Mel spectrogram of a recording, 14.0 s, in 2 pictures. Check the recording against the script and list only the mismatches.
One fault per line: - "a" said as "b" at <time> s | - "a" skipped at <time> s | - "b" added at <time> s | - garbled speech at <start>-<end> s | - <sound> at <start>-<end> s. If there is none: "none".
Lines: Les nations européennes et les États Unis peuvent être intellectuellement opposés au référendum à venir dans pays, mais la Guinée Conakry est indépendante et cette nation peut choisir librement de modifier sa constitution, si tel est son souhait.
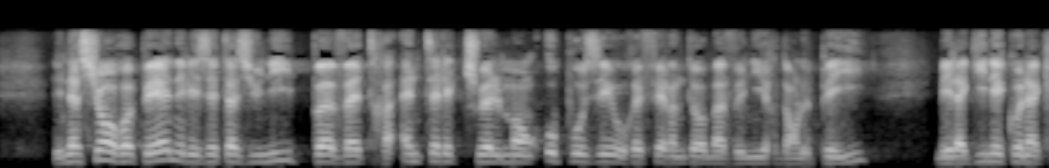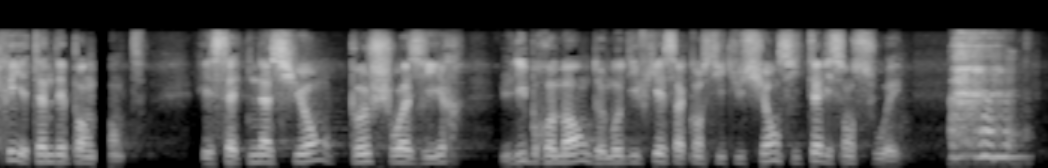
- "le" added at 5.3 s
- dropout at 7.6-7.7 s
- laugh at 13.3-13.9 s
